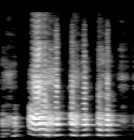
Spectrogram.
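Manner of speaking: very high-pitched staccato mock wail; squeaky acted infant cry; newborn baby cry. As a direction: imitate a newborn's first cries. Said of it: "My baby was making a noise".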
